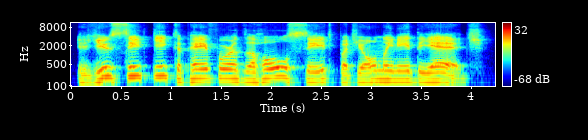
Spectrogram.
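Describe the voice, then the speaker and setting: Very bright, sharp-voiced man in sports chat. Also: a little high, normal speed. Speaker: co-commentator. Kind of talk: casual sports booth chat.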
